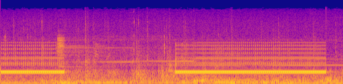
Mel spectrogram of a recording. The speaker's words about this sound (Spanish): ¿Por qué me llamas al móvil?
